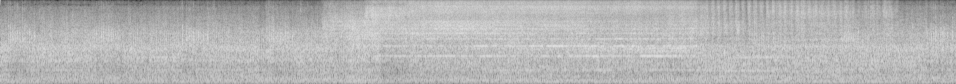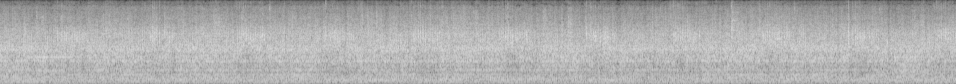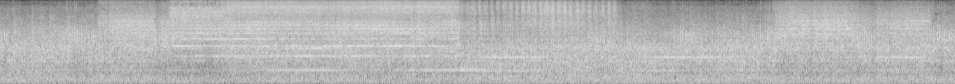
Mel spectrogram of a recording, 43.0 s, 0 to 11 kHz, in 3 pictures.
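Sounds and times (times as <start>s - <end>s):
circular saw blade sawing: 4.8s - 19.2s, 30.0s - 43.0s.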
